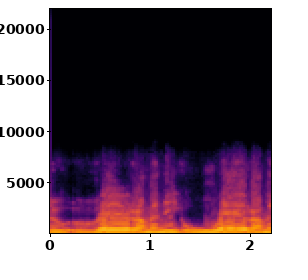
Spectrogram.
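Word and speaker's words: veramaṇī: They pronounce it as a pure W. So Veramani Sikhapadam Samadhiyami. So just as a pure W, exactly like the English W.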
